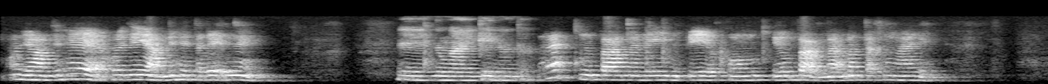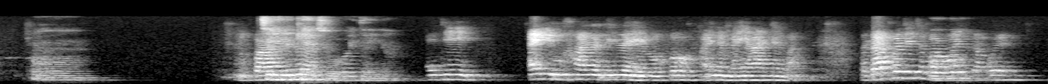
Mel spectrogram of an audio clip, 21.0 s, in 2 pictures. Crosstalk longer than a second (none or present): none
